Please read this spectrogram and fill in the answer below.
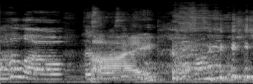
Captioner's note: laughs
